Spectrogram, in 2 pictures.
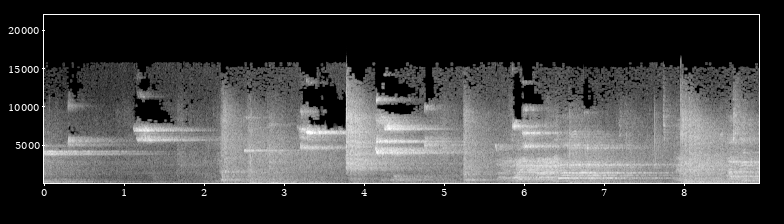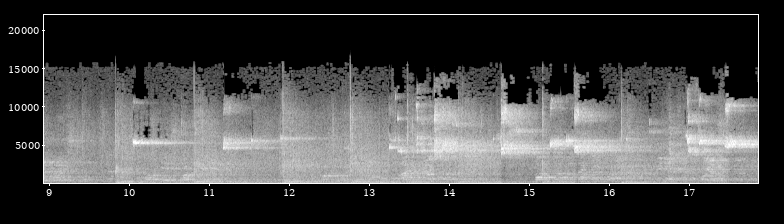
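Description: Sneakers squeak sharply on a gym floor.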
